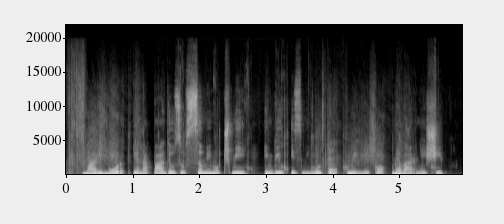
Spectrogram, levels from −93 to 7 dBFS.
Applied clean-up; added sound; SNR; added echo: neural mask model RNNoise.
